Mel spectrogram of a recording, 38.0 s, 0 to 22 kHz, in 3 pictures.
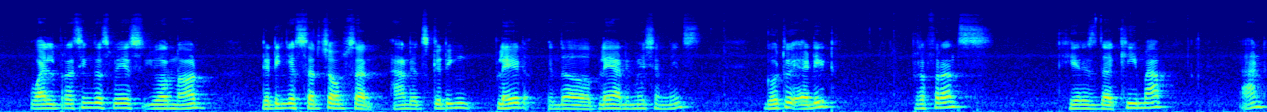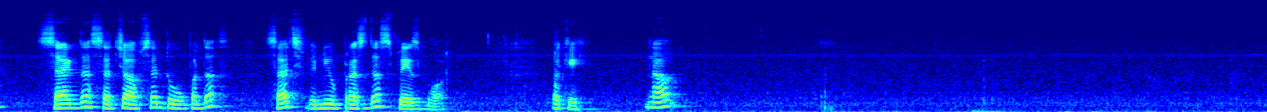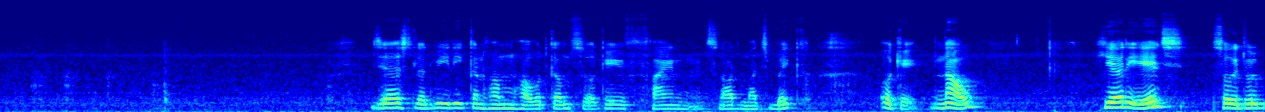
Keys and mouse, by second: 7.2-9.0 drag, 18.3 middle click, 19.7 middle click, 20.9-22.0 middle drag, 27.1 middle click, 29.8 click, 33.1 click, 34.4-36.0 middle drag, 36.8 middle click.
